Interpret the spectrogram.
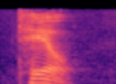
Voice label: "tail", Minimal Pairs; Rhymes ail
